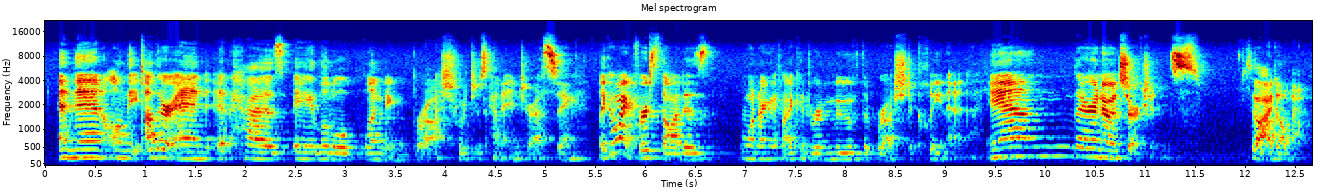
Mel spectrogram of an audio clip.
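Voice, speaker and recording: A young woman vlogger in a chatty makeup haul. Her voice is slightly raspy and tired after a late night, and she thinks aloud while she applies makeup. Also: on the low side, normal speed, fairly bright tone, reverberant. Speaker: beauty vlogger. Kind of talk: casual makeup haul and try-on.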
